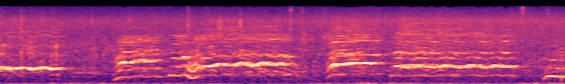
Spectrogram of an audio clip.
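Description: A woman singing slow, long held notes, each lasting about a second or more and sliding up into pitch at its start, over a steady background hiss.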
